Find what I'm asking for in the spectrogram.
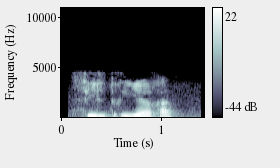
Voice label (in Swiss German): "sfiltriere", alsace; vin; filtrage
